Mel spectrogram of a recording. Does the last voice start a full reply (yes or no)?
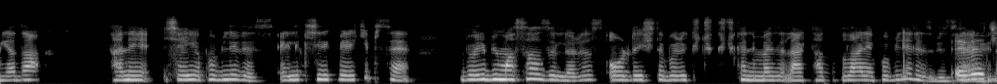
yes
